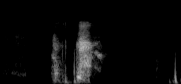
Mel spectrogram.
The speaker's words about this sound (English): I made him sneeze with excitement.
